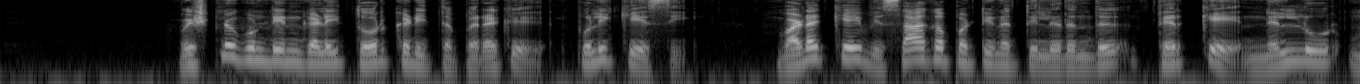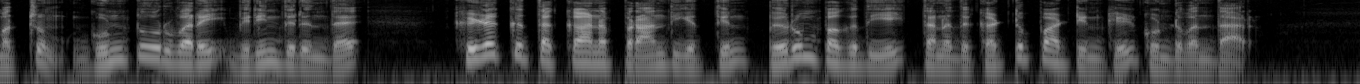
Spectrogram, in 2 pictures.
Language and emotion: Tamil, neutral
